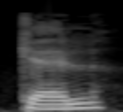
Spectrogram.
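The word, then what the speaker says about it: quelle: that q l l but it's pronounced like the masculine form Kell at the masculine Kell at the feminine okay so it's basically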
